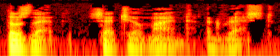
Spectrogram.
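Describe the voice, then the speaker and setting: A man voicing a cold, menacing slave-ship captain in an audiobook, speaking slowly and quietly with quiet command. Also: low voice, fairly even intonation, slight background noise. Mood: lecturing. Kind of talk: audiobook character voice.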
